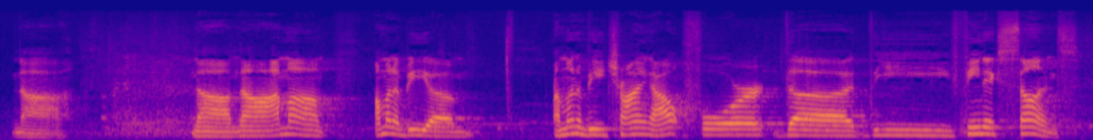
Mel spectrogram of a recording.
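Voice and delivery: slow, halting, low-voiced admission; hesitant, dragged-out reluctant reply; sheepish confession. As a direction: stall and stretch each word before confessing. Sheepishly confessing to his boss.

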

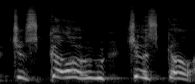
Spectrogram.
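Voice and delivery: high, thin, trembling plea; imitating a scared woman; mock frightened. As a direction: shoo him away as if terrified. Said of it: "she starts shaking".

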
